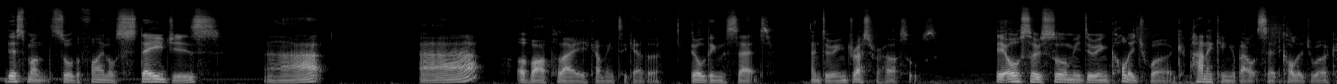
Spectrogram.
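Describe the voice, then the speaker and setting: In a low voice at normal speed, a young adult vlogger narrates a scripted recap of his year, reflective and informal, dropping in casual asides. Faint music plays behind him.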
